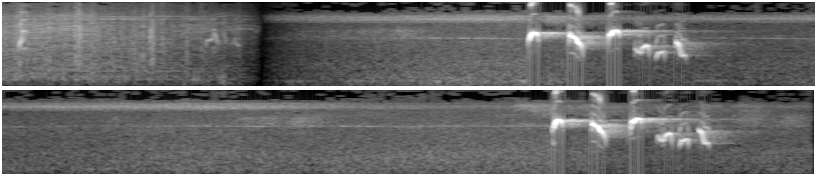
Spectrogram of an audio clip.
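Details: Bulbul song used as a decoy to lure birds into fighting; two bursts about four seconds apart, each a quick run of bright whistled notes, rising then dropping, ending in lower slurred chirps, over quiet background hiss.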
